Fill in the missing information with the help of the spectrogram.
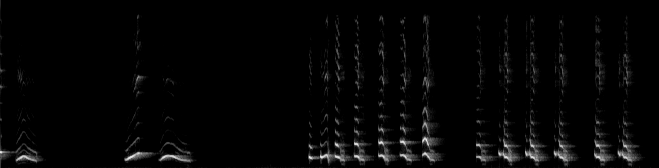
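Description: A cockatiel gives paired, arching whistles, then a quick series of repeated bright chirps.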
